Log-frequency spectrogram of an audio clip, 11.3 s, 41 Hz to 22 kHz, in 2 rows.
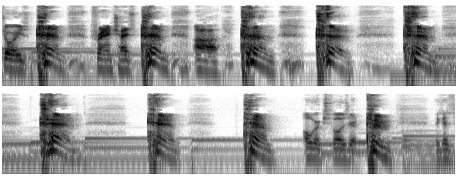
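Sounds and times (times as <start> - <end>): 
speech: 0.0 - 6.7, 7.5 - 8.0, 8.8 - 11.3
person clearing throat with something stuck in the throat: 0.4 - 0.8, 1.7 - 2.2, 2.8 - 4.4, 5.0 - 5.5, 6.1 - 6.7, 7.5 - 8.0, 8.7 - 9.2, 10.2 - 10.6.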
